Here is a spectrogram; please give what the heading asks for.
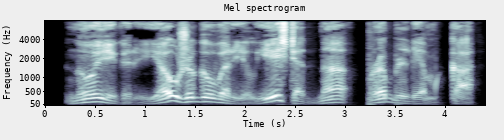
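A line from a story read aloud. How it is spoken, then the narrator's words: Grumbling bear. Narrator (Russian): пробурчал медведь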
